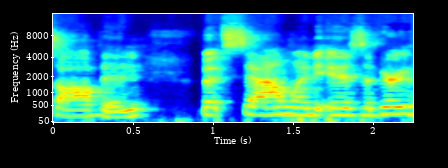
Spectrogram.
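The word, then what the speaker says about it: Samhain: is the Irish holy day in Scotland is pronounced oven but Salman is a very holy beautiful night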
